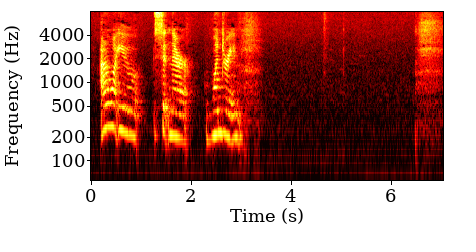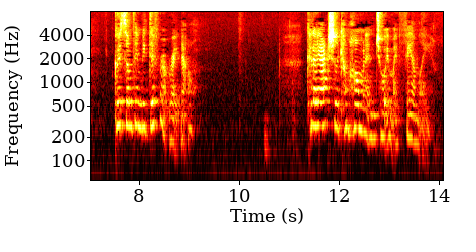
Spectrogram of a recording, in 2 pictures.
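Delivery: crying while speaking, tearful. Speaker tells a listener they hurt for what they're going through, crying while speaking. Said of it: "I'm sorry that I'm crying".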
